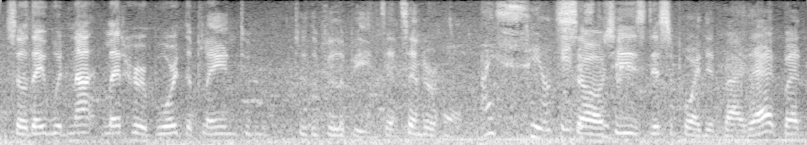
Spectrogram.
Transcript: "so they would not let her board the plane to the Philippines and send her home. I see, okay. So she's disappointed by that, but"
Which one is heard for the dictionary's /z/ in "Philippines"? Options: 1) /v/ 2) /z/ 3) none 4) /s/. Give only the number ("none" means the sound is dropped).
2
